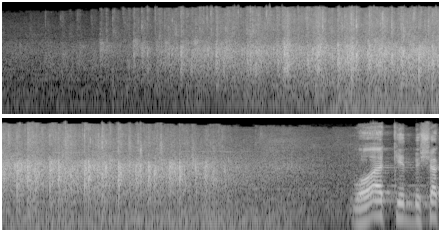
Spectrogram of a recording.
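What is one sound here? A large crowd applauds loudly.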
